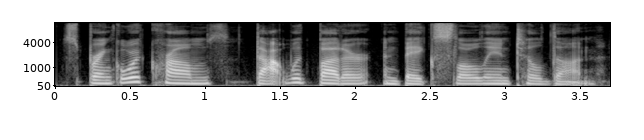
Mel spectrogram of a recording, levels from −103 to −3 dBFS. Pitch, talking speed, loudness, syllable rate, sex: 170 Hz, 180 wpm, -23 LUFS, 4.5 syllables/s, female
